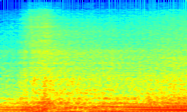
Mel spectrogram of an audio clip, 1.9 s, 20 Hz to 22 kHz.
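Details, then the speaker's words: 1984 Datsun 300ZX Turbo with 243,000 miles, bought at auction; a short throttle blip gives a rough low rumble with no turbo whistle or spool as revs climb. Turbo is definitely blown. "oh man she's uh yeah the turbo's definitely blown i think the cummins is warming up right now yeah the turbo's definitely definitely gone"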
